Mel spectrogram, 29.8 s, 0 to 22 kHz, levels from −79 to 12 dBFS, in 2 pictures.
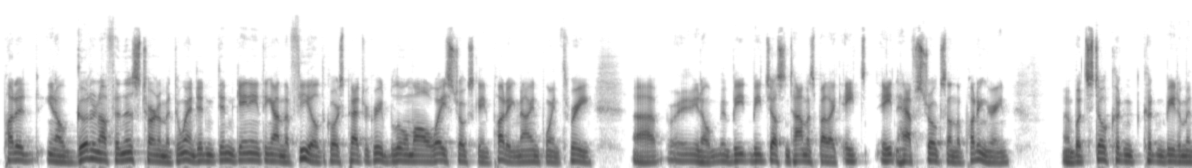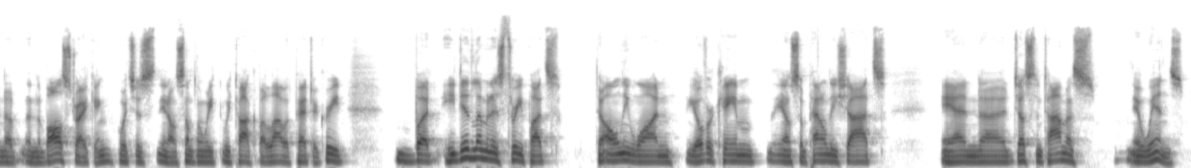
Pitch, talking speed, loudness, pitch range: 110 Hz, 200 wpm, -19 LUFS, 105-120 Hz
